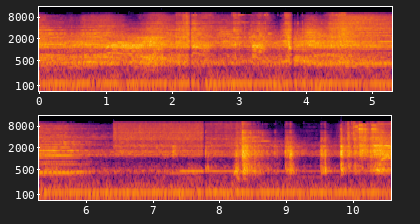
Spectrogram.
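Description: Horror-film soundtrack played back through a TV and re-recorded: mechanical creaking and ratcheting of a bed being folded up, mixed with score, then several sharp cracks near the end.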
